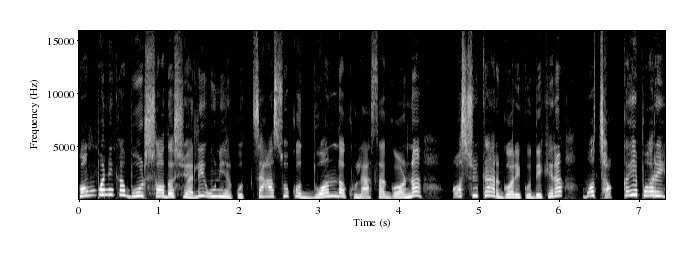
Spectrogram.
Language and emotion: Nepali, disgusted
